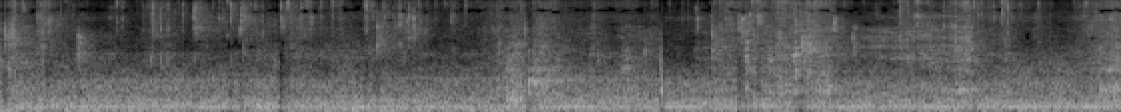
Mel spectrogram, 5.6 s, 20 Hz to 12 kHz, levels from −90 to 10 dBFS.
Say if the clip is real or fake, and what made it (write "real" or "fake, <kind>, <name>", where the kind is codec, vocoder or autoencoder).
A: real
